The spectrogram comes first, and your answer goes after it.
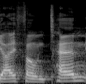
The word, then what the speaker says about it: iPhone X: And I'm not even gonna get into the fact that OS X is pronounced OS X, but the iPhone X is pronounced the iPhone 10, even though they're both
